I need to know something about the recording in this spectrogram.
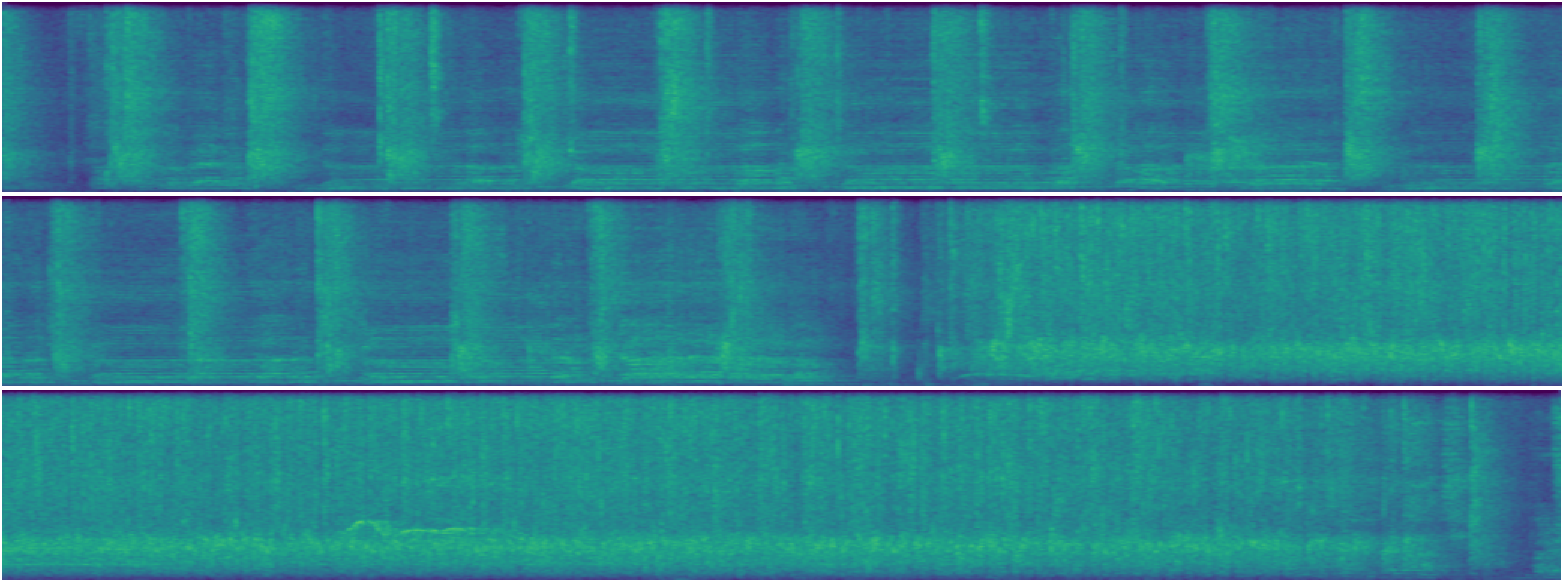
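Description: Men's barbershop chorus singing a cappella in four-part harmony, with a steady rhythmic pulse. The song ends about sixteen seconds in, and audience applause follows.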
